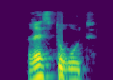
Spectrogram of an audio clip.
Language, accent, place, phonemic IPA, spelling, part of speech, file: French, France, Lyon, /ʁɛs.tɔ.ʁut/, restauroute, noun, LL-Q150 (fra)-restauroute.wav
- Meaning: transport cafe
